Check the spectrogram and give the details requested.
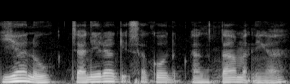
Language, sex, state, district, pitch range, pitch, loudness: Garo, male, Meghalaya, West Garo Hills, 95-120 Hz, 105 Hz, -16 LUFS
